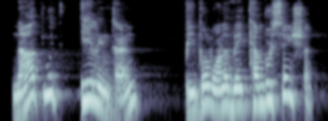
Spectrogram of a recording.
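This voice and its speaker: A man speaks at a moderate pace in a high pitch with a Romanian accent, the sound dry and close with no echo. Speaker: actor and director. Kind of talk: podcast interview. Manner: animated.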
